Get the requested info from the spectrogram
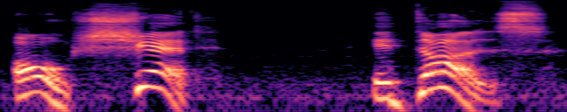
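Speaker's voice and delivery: high, loud sudden alarm. Retold or imitated. Realising something is burning, loud alarmed outburst. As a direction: jolt into panic at the smell.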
